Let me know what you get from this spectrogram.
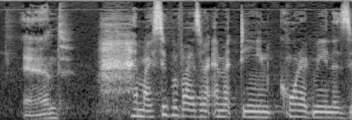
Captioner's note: sighs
